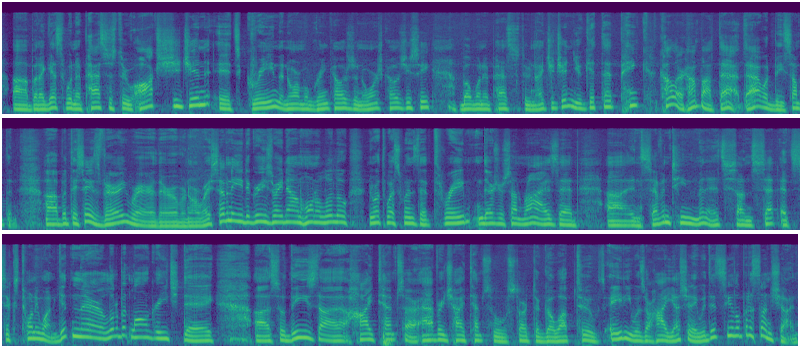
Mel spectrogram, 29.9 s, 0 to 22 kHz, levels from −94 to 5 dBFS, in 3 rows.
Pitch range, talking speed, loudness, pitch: 125-180 Hz, 210 wpm, -24 LUFS, 145 Hz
